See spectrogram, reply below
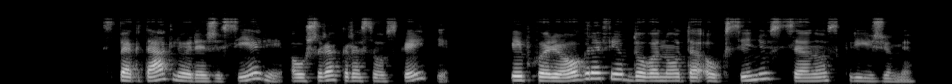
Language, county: Lithuanian, Marijampolė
